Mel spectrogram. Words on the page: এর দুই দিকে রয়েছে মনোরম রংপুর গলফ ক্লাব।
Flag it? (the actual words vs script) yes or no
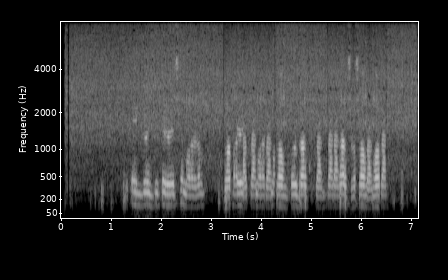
yes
